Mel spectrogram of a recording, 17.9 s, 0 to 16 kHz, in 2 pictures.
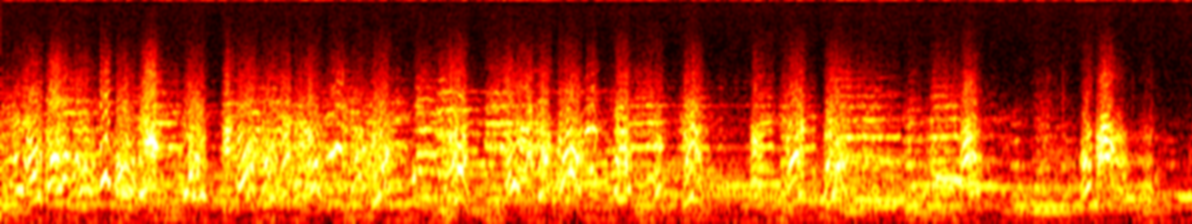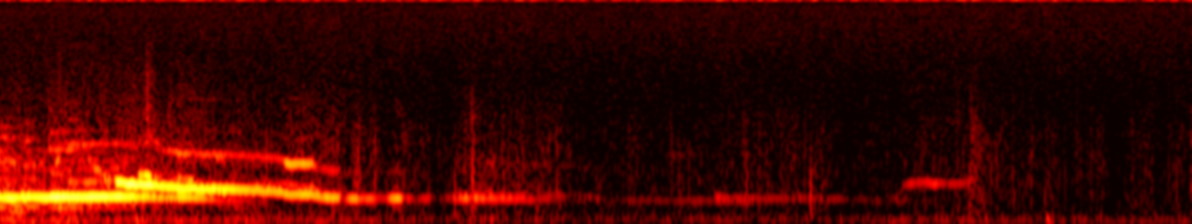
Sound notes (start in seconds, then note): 9.9 howling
